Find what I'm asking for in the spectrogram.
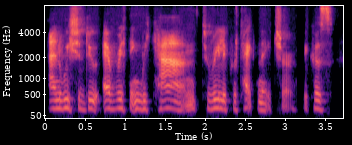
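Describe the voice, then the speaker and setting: A woman's voice: lowish voice, level tone, brisk, slightly rough. A woman in her thirties or early forties from northern Sweden, a native Swedish speaker, explaining things earnestly as an executive in a conversational interview. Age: 30s to early 40s. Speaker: corporate sustainability executive, interview guest.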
